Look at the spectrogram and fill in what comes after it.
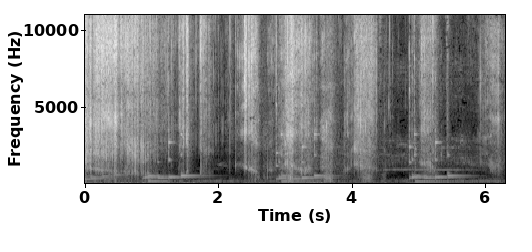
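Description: A person crunching and chewing raw vegetables close to the microphone, loudest at the start and again in several bursts through the middle, over light melodic background music.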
